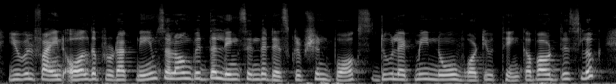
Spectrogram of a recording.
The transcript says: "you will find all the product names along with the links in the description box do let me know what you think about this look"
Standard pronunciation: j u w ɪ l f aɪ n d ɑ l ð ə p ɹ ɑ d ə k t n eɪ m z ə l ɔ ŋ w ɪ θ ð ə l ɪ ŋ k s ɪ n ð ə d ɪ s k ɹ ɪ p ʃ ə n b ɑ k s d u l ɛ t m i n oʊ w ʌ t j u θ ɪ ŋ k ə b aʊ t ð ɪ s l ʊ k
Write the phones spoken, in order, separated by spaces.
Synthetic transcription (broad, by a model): j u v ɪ l f aɪ n d ɑ l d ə p ɹ ɑ d ə k t n eɪ m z ə l ɔ ŋ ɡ ɪ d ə l ɪ ŋ k s ɪ n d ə d ɪ s k ɹ ɪ p ʃ ə n b ɑ k s d u l ɛ t m i n oʊ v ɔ t j u t ɪ ŋ k ə b aʊ t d ɪ s l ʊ k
